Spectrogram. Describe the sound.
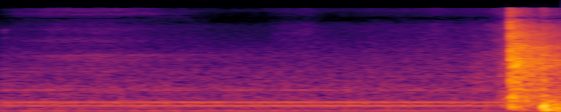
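A golf club strikes the ball on a sliced shot during a golf tournament: one sharp, loud crack arrives near the end after a quiet stretch of faint, steady hum.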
